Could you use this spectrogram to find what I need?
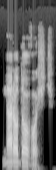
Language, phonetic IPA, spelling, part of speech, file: Polish, [ˌnarɔˈdɔvɔɕt͡ɕ], narodowość, noun, Pl-narodowość.ogg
